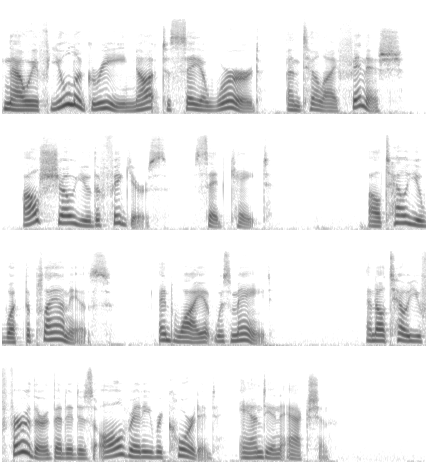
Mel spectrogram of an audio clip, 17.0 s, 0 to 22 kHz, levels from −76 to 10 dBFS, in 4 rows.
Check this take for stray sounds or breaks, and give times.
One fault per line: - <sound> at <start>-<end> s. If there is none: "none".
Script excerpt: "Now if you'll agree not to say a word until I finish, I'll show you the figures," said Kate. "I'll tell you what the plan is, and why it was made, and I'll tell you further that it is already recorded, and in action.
none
